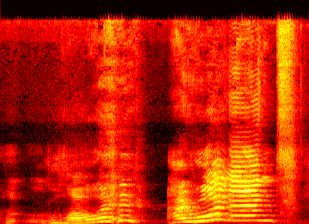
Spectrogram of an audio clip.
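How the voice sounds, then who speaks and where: A woman's voice: extremely high pitch, sing-song, very slow. A woman reacting casually and live to a video game, exclaiming and swearing as she goes. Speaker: let's play streamer reacting to a game.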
